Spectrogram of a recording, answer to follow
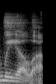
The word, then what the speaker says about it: WIOA: We call it WIOA, so it's Workforce Innovation Opportunity That's okay, Act.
